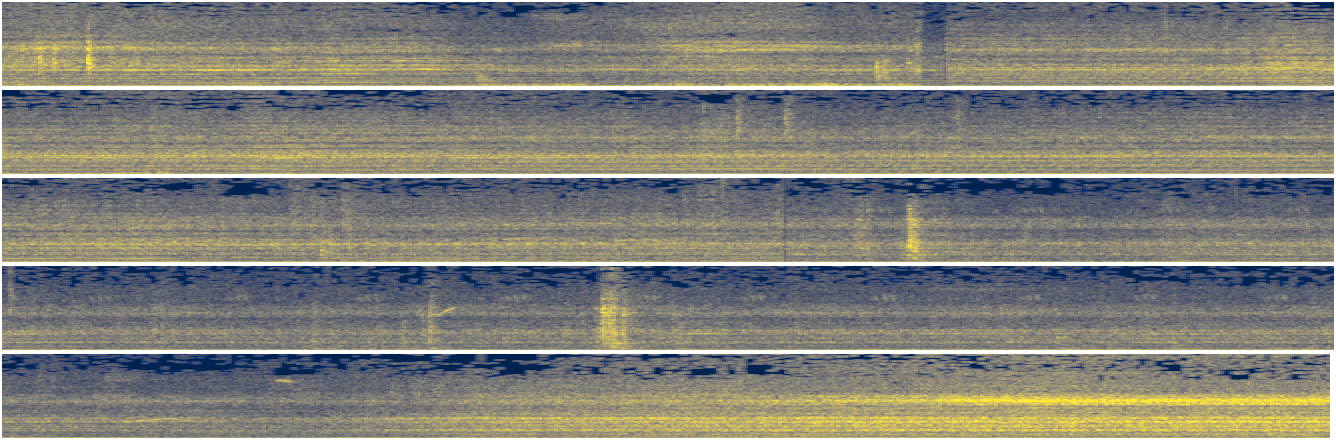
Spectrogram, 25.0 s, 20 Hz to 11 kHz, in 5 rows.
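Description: Tata Hitachi Zaxis 120 excavator's turbocharged Isuzu diesel running steadily under working load while it loads a tipper truck. About two seconds in, a bucketful of earth and stone tips into the steel truck bed with a rough clatter, a couple of sharp knocks follow later, and near the end the engine gets louder.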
